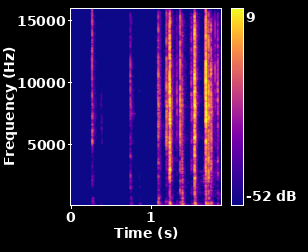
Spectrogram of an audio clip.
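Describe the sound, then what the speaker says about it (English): Typing on a computer keyboard, starting with a few isolated keystrokes and then breaking into a quick, steady burst of clicking keys, close and fairly quiet. "I'm typing them out in the chat so you can see them"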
